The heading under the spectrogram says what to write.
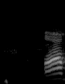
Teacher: प बोलते हैं तो हमारे होठ आपस में स्पर्श करते हैं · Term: ओष्ठ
